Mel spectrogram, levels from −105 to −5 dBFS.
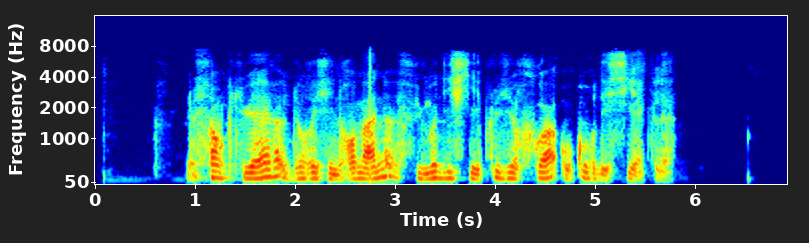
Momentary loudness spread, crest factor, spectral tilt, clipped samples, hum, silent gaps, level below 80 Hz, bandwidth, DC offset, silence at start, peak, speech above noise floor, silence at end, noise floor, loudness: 13 LU; 22 dB; -8 dB/octave; under 0.1%; none; none; -62 dBFS; 7.2 kHz; under 0.1%; 0.9 s; -4 dBFS; over 66 dB; 1.15 s; under -90 dBFS; -24 LUFS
